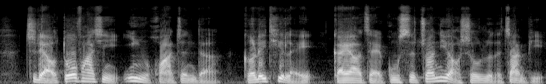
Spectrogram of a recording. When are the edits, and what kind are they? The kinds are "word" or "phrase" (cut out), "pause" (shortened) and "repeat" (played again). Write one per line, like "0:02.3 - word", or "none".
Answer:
0:02.3 - pause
